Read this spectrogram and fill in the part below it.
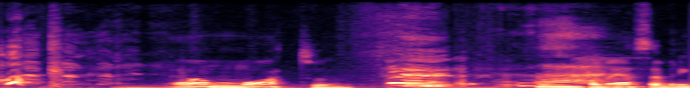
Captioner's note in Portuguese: risadas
